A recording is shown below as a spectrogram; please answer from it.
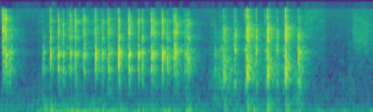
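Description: Clacky, rhythmic keystrokes on a green HOPE TKL mechanical keyboard with a top-mounted carbon fiber plate, two quick bursts of close typing with a short pause between.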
